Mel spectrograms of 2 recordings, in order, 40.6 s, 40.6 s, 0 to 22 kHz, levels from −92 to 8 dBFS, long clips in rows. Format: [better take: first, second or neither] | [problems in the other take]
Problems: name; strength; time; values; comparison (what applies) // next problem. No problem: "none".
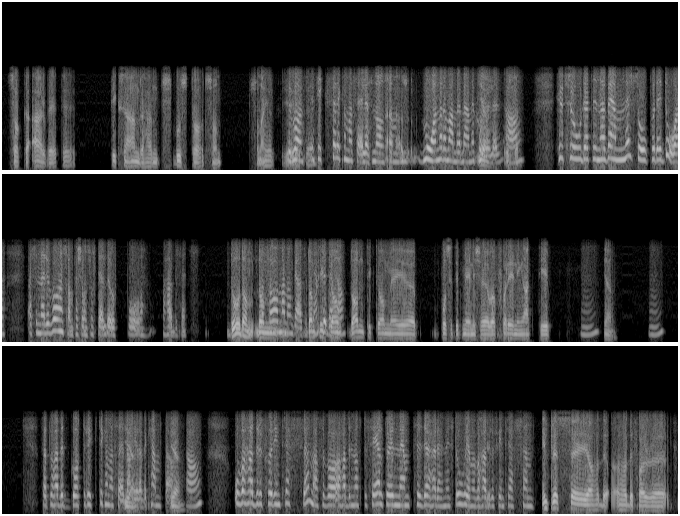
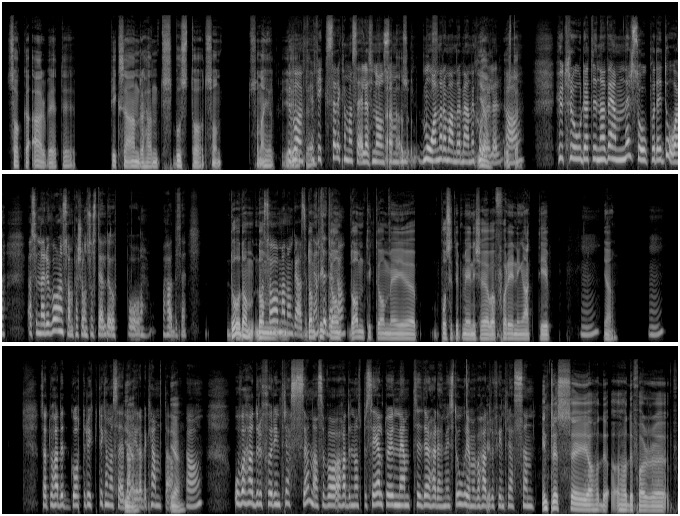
second | phone-call audio; poor line; nothing above 4 kHz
